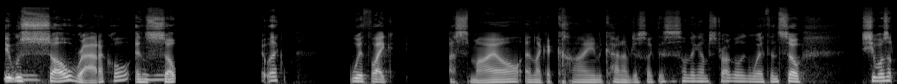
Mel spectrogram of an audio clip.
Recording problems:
audio cutting out; at 2 s for 1 s

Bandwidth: 15 kHz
